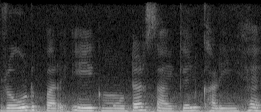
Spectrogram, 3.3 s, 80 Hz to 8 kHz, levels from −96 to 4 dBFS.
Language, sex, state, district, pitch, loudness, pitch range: Hindi, female, Uttar Pradesh, Varanasi, 95 Hz, -26 LUFS, 90-105 Hz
